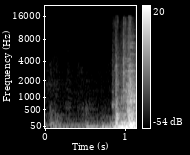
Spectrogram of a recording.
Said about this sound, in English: Why don't you just try the door? Okay.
